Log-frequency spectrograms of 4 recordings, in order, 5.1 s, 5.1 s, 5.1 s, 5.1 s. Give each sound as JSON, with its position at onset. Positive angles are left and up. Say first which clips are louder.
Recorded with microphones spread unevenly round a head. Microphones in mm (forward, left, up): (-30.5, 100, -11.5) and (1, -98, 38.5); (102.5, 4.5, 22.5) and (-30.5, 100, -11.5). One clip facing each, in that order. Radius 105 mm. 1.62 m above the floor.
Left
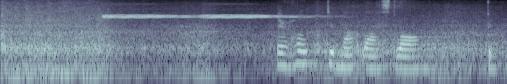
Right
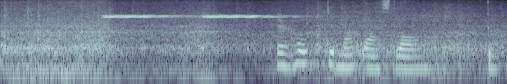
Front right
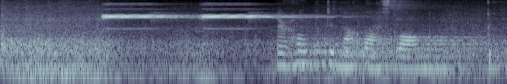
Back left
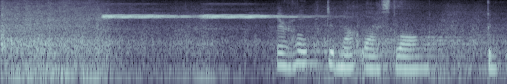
{"t": 1.0, "sound": "a fire alarm", "louder": "right 2 dB, back left 2 dB", "azimuth_deg": 10, "distance_m": 2.5}
{"t": 2.8, "sound": "a woman speaking", "louder": "right 2 dB, back left 6 dB", "azimuth_deg": -160, "distance_m": 0.5}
